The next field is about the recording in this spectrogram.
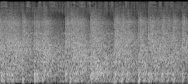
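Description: Firecrackers thrown into a neighbor's house explode loudly in a rapid, continuous string of sharp cracks and pops, densely packed with no pauses and no voices, with a lot of smoke.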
